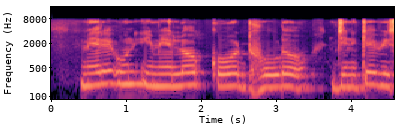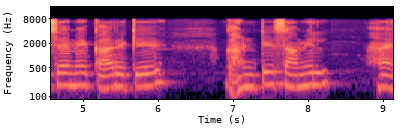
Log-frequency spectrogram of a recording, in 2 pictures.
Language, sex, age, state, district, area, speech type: Hindi, male, 18-30, Uttar Pradesh, Varanasi, rural, read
